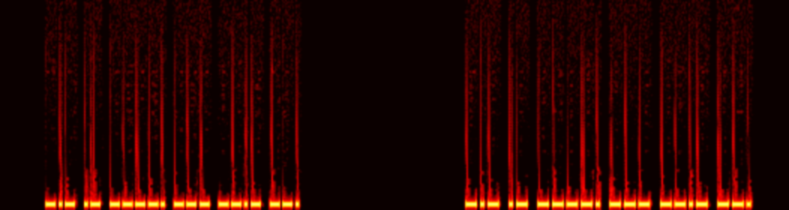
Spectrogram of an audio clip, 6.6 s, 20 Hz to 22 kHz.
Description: Morse code, heard as a keyed tone, about 36 wpm, 700 Hz. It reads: KA9OQG KA9OQG
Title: Speed Racing - USA 2x3 Call Signs 30wpm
